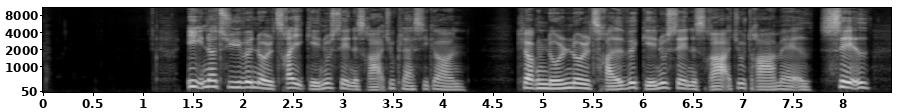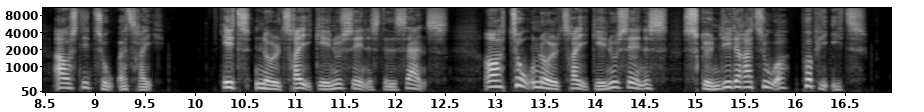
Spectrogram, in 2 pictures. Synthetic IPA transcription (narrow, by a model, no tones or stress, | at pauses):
e̝ːnɒ̽t͡sʰyːʋənɔ̽lt͡sʰʁɛ̰ːɡ̥enusen̰əsʁɑ̰̈ːd̥jo̝kʰlæsiɡ̥ɐːn | kʰlɒ̽ɡ̥n̩nɔ̽lnɔ̽lt͡sʰʁað̞ˠʋəɡ̥enusen̰əsʁɑ̰̈ːd̥jo̝d̥ʁɑ̈ːmæð̞̩ˠsḛːð̩ˠ | ʔɑ̈ʊsnid̥̚t͡sʰo̝̰ːæt͡sʰʁɛ̰ː | ʔe̝d̥nɔ̽lt͡sʰʁɛ̰ːɡ̥enusen̰əsne̝ðˠsæn̰s | ʔɒ̽t͡sʰo̝̰ːnɔ̽lt͡sʰʁɛ̰ːɡ̥enusen̰əsː | ɡ̥ønlit͡sʰeʁɑ̈t͡sʰuɐ̰pʰɒ̽pʰeʔid̥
